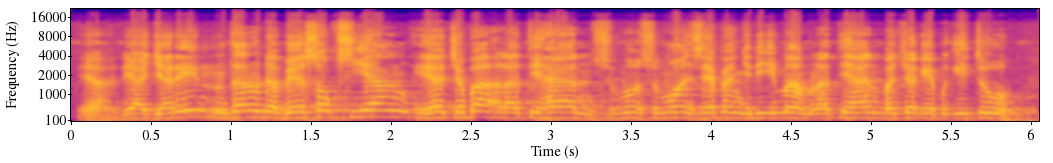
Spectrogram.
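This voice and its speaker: A man's voice: sits high, fairly even intonation, brisk. A male religious teacher giving a talk, telling personal stories from his student days in a casual, heartfelt way. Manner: casual, heartfelt, acts out scenes and recites verses.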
